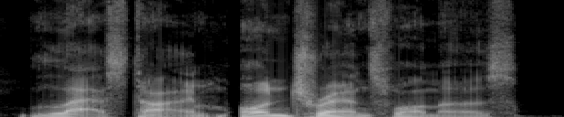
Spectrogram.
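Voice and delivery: slow, dramatic put-on narrator announcer voice. Recalling transformers, speaker does a line in a dramatic narrator voice. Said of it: "I could do his voice".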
